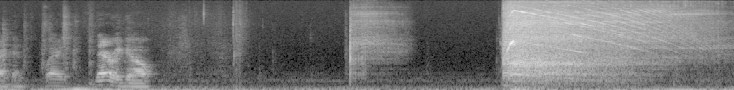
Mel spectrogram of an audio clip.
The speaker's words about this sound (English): That drill, which is symbolic of tools for me.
